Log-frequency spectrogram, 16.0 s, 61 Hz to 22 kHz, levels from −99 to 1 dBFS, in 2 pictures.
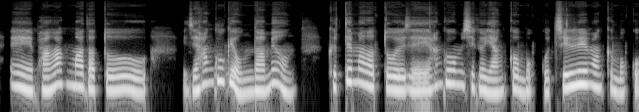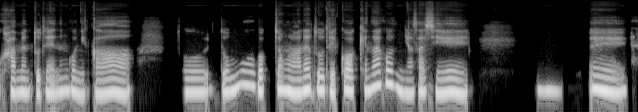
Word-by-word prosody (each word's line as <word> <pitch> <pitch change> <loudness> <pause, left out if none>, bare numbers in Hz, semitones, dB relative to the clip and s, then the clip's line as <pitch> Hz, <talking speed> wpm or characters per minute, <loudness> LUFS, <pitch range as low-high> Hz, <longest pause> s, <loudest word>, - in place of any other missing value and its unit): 예 220 -6 +3
방학마다 230 +2 +1
또 195 -2 +2 0.4
이제 190 +1 -1
한국에 295 +5 +1
온다면 185 +3 +2 0.4
그때마다 245 0 +1
또 200 -2 +4
이제 95 - +2
한국 270 +5 0
음식을 220 -8 0
양껏 180 +4 0
먹고 175 -1 -4
질릴 245 +8 +5
만큼 220 -5 -1
먹고 165 +1 -4
가면 175 0 -3
또 - - -2
되는 175 +1 -2
거니까 170 -1 -2 0.7
또 175 0 -2 0.2
너무 240 +7 -1
걱정을 190 0 0
안 170 +3 +1
해도 200 -1 +1
될 190 - -2
것 195 - -1
같긴 190 +1 -2
하거든요 235 -9 -1
사실. 175 -2 -1 0.9
음 190 -1 -6 0.4
네. 190 -4 +1
190 Hz, 245 characters per minute, -19 LUFS, 175-230 Hz, 0.9 s, 질릴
